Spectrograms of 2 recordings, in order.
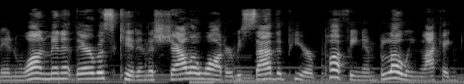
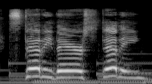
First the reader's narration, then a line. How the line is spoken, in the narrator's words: called out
